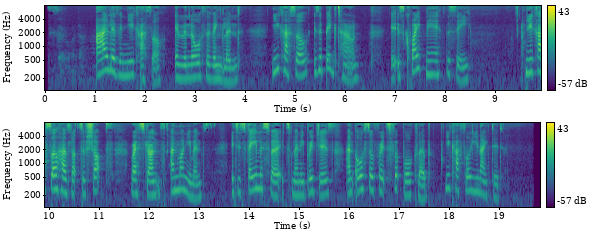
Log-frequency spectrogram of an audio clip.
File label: GB Newcastle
